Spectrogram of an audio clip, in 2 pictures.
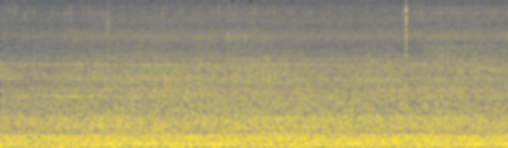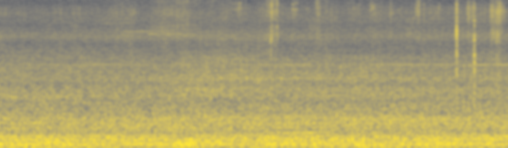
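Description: Steady low rumble of vehicle traffic noise, with a few faint clicks.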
